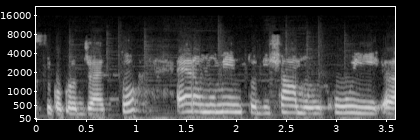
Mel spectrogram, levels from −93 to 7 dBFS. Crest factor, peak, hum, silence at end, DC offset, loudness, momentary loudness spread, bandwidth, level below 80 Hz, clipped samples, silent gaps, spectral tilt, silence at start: 12 dB; -2 dBFS; none; 0 s; under 0.1%; -15 LUFS; 4 LU; 8.2 kHz; -42 dBFS; under 0.1%; none; -4.5 dB/octave; 0 s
